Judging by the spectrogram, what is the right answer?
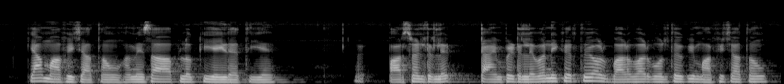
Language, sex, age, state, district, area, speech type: Urdu, male, 18-30, Bihar, Saharsa, urban, spontaneous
